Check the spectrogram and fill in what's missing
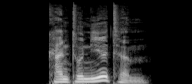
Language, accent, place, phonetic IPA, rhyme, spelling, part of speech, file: German, Germany, Berlin, [kantoˈniːɐ̯təm], -iːɐ̯təm, kantoniertem, adjective, De-kantoniertem.ogg
- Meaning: strong dative masculine/neuter singular of kantoniert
